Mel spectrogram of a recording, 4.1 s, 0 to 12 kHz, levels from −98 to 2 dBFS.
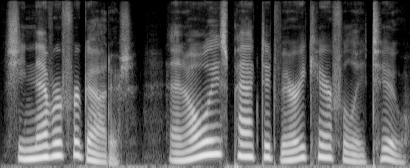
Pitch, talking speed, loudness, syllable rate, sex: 195 Hz, 160 wpm, -16 LUFS, 5.1 syllables/s, female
